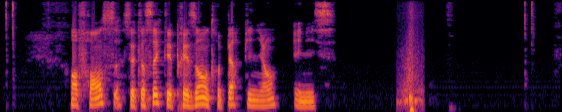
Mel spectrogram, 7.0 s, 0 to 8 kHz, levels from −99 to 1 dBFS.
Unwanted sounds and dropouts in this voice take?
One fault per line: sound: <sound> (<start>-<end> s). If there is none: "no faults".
sound: whoosh (5.0-5.3 s)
